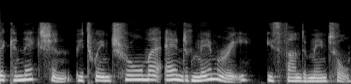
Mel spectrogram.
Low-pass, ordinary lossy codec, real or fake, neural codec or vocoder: 7.2 kHz; AAC, 32 kbps; fake; codec, 16 kHz, 8 kbps, FunCodec, trained on Chinese and English, 25 frames a second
